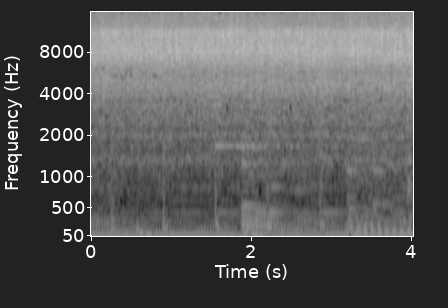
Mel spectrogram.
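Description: Onion-and-spice masala frying in oil in a pan, sizzling steadily as it is fried down.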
